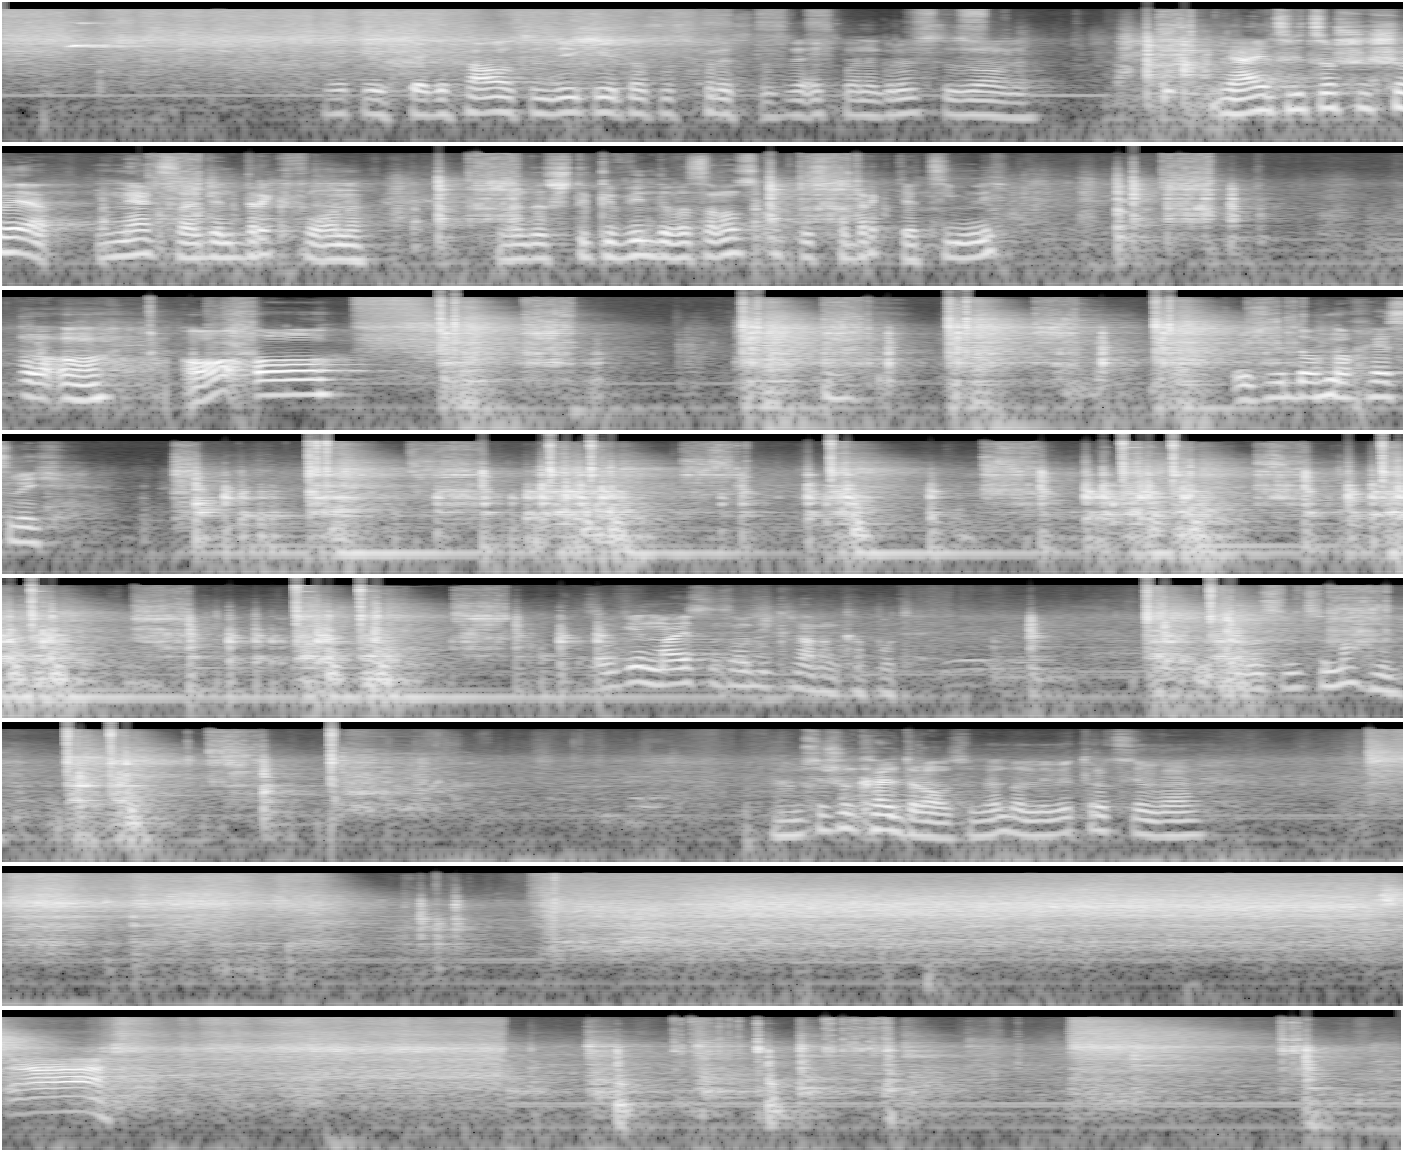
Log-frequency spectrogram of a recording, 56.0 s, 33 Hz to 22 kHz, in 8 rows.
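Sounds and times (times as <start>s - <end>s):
steady low hum: 1.6s - 47.7s
hand ratchet clicking: 9.2s - 9.8s, 10.8s - 11.4s, 12.6s - 13.3s, 16.2s - 17.0s, 17.7s - 20.6s, 21.8s - 31.1s, 33.7s - 36.8s, 52.4s - 53.6s, 55.4s - 55.7s
pressurised jet hissing: 15.8s - 16.3s.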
